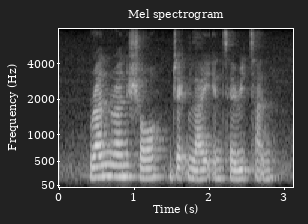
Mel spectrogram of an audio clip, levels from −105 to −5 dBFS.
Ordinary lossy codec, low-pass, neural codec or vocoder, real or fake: none; none; none; real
